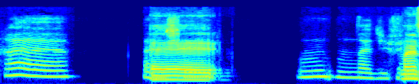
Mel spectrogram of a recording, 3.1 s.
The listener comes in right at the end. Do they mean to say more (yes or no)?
yes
